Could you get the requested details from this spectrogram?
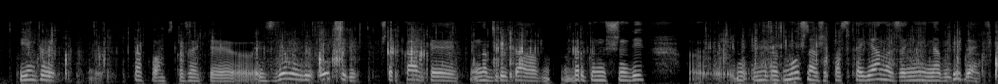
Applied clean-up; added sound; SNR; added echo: neural mask model RNNoise.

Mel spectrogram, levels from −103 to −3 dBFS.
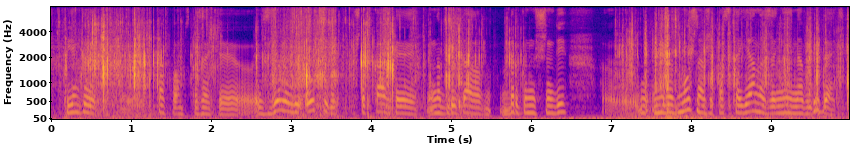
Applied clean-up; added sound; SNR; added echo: none; Tools; -3 dB; none.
